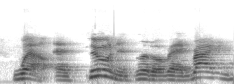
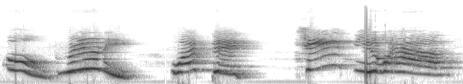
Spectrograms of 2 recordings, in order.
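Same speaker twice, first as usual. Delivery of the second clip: put-on very high, slow, loud alarmed child; scared Little Red; 4 dB louder, much slower than usual. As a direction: cry out at the teeth in mock fright.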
